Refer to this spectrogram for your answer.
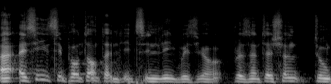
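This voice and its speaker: A man speaks with a strong French accent and a fairly high pitch. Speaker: city councillor. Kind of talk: panel presentation. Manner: halting.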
